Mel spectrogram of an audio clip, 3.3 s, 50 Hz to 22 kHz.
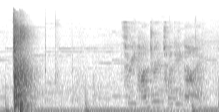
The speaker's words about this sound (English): All right, guys, today we're going to be doing the speed test on the Evoke 31. This one, we've got it set at 29 inches of draw length and maxed out, it was at 72 pounds. We're going to start out by shooting our 350 grain arrow.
